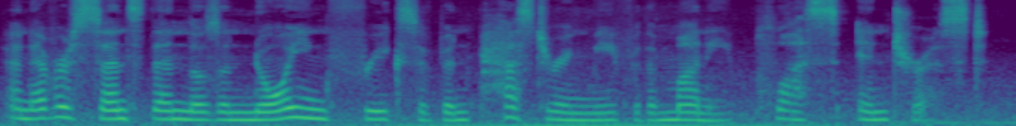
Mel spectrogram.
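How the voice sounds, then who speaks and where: A woman's voice: mid-range voice, little pitch movement, normal speed, darkish tone, slight background noise, lightly acted. A woman playing an anxious, embarrassed young woman in a video game, hesitant and apologetic. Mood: ashamed, pleading.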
